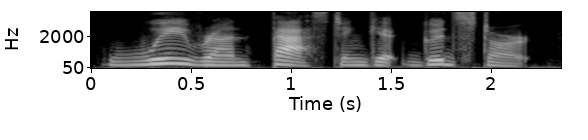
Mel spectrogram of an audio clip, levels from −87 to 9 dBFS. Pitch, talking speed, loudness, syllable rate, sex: 190 Hz, 180 wpm, -22 LUFS, 3.4 syllables/s, female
